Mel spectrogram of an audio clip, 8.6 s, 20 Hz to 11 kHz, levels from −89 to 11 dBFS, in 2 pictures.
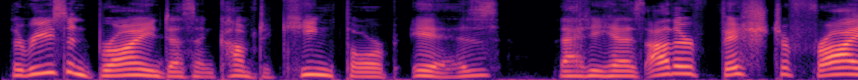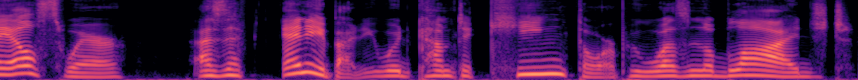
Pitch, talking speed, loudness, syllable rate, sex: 215 Hz, 180 wpm, -19 LUFS, 5.3 syllables/s, female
